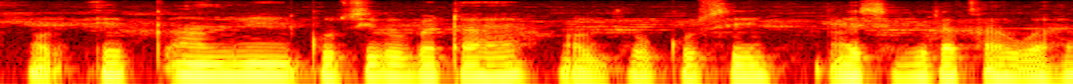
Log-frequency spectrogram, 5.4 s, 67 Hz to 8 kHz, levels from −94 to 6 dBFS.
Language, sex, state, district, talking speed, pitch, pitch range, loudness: Hindi, male, Jharkhand, Garhwa, 165 wpm, 105 Hz, 105-110 Hz, -17 LUFS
